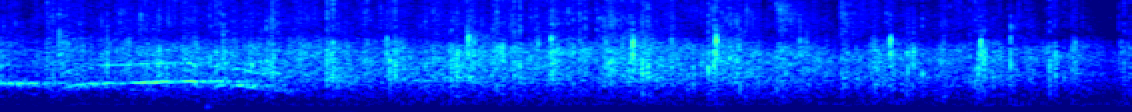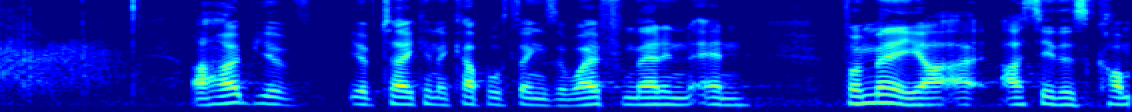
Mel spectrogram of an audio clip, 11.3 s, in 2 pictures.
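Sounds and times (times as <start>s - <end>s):
audience applauding: 0.0s - 6.3s
speech: 6.6s - 11.3s.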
